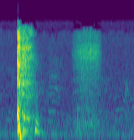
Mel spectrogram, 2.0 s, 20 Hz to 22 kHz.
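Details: A woman, campaigning on stage in Cleveland on 9/5/16, gives one sharp, harsh cough followed by a breathy exhalation. She attributes it to an allergic reaction, and it is called another coughing attack.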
